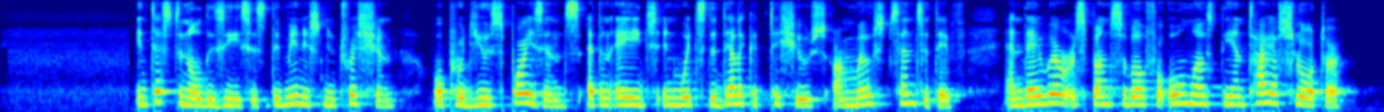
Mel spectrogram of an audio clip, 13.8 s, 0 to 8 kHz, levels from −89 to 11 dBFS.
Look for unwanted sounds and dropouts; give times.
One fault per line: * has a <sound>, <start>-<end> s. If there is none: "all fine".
all fine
